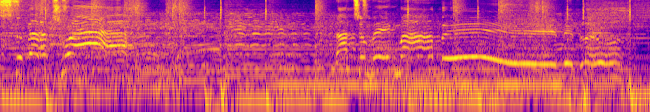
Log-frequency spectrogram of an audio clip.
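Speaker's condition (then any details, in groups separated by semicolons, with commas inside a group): No condition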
